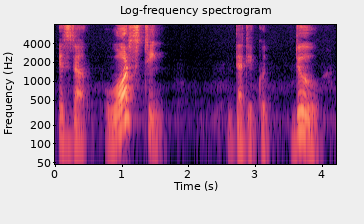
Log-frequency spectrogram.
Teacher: I'm giving stress on worst things and do.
